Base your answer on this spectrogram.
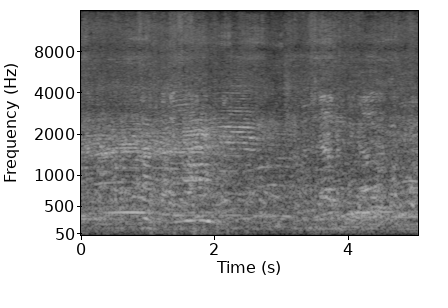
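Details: Huge one-ton qurban cattle coming down from a truck: short, steady lowing tones rise over a constant din of voices and music from the gathered onlookers.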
